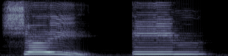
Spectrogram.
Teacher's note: اب ہم نے تنوین پہ غنہ نہیں کرنا، بغیر غنے کے اظہار کے ساتھ پڑھنا ہے۔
